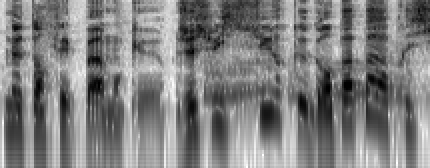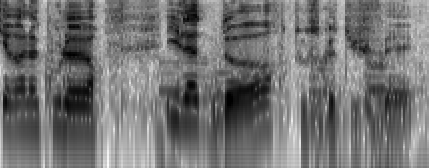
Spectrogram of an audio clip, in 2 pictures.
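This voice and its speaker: A man's voice: on the high side, huge pitch swings, unhurried, over music. A man playing a placid, kindly, distracted elephant father in a cartoon dub, musing and reassuring.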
